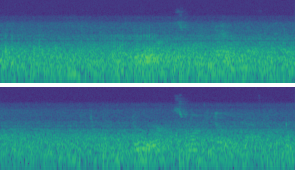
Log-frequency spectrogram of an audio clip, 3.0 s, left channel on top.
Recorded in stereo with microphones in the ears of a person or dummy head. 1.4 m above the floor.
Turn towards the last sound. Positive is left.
turn(degrees=-35)  # may be behind; listen again after turning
